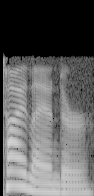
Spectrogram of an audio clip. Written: Thailander

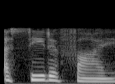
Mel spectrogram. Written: acetify

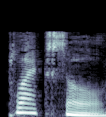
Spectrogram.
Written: plexal

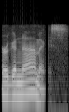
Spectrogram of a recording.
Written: ergonomics

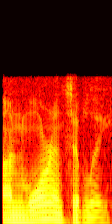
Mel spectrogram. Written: unwarrantably

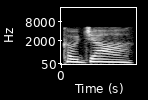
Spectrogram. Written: Koca

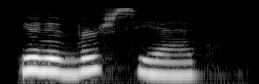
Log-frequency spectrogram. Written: universiade

